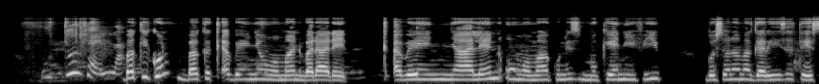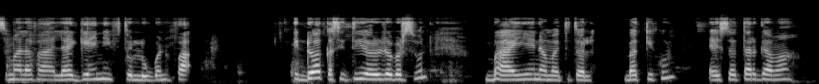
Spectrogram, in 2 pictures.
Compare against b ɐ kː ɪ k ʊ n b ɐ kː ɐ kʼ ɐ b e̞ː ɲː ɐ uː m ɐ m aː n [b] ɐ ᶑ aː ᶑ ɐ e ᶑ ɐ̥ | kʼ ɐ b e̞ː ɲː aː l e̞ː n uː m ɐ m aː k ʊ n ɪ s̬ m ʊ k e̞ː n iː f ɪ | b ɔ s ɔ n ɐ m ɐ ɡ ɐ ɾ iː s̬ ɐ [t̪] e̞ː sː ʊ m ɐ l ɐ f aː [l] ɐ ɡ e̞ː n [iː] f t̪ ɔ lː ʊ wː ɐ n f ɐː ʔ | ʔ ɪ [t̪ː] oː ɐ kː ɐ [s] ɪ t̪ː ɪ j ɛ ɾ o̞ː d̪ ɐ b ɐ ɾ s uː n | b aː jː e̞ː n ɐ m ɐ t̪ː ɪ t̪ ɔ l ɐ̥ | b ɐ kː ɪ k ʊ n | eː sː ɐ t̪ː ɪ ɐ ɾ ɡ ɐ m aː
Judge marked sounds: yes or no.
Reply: yes, yes, yes, yes, no, yes

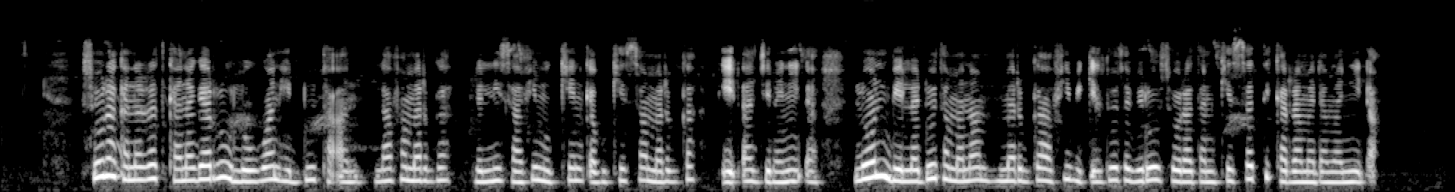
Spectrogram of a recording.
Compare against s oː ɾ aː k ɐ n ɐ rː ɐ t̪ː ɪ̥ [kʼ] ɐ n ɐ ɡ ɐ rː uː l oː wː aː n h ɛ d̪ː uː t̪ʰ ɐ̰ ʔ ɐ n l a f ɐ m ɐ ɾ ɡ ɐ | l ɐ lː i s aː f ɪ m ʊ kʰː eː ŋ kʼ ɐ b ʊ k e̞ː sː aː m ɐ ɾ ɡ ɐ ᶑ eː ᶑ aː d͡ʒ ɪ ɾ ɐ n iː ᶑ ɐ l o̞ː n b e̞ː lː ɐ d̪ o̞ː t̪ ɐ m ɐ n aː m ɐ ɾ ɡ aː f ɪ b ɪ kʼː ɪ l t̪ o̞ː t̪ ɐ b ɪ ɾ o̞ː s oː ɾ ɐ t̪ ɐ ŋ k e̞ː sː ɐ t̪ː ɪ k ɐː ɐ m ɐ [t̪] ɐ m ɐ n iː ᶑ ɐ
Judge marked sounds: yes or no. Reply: no, no

